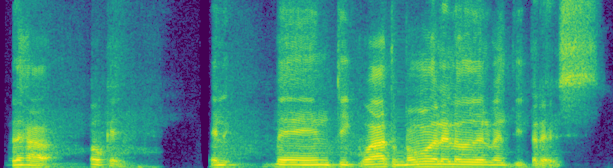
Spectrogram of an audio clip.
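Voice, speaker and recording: Bright-voiced pastor teaching a Bible study. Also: male voice, on the low side, flat delivery, slight background noise. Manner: halting, repeats words, explains Hebrew terms.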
